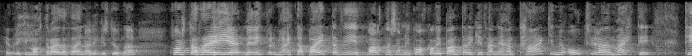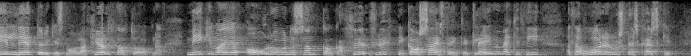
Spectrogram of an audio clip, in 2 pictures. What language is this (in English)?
Icelandic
